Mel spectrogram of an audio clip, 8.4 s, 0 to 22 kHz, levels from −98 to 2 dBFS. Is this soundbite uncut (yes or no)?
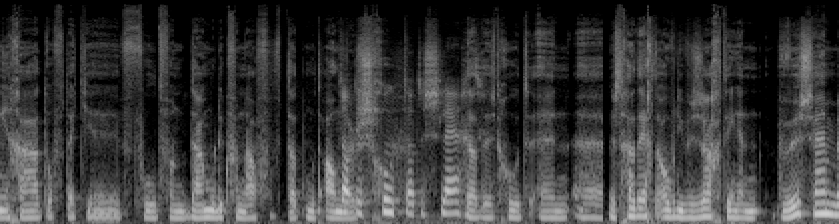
no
